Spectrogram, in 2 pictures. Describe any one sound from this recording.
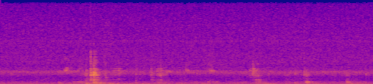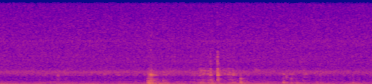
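Men talk calmly on board a boat.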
